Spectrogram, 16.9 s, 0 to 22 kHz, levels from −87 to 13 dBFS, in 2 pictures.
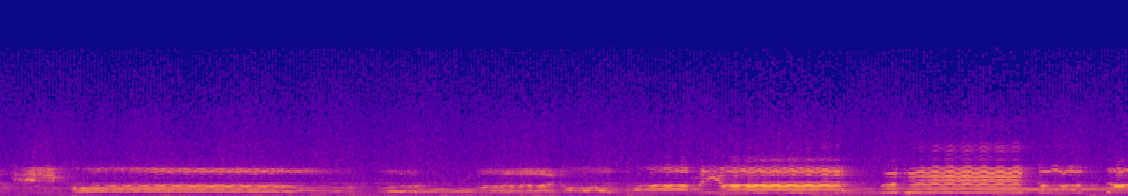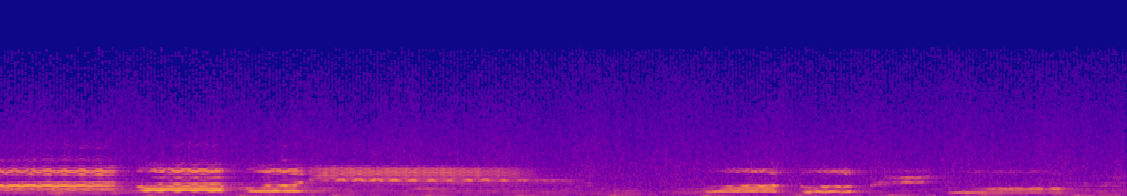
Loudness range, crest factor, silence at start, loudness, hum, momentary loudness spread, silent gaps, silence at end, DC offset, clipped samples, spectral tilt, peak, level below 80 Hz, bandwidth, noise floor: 12 LU; 18 dB; 0 s; -16 LUFS; none; 20 LU; none; 0.05 s; under 0.1%; under 0.1%; -1 dB/octave; 0 dBFS; -48 dBFS; 12 kHz; -45 dBFS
